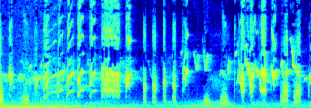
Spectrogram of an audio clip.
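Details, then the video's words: A male Javan myna sings energetically in the morning, a full fill-in song: a row of upslurred whistled chirps, a hissing burst, then mixed scratchy chirps and ticks. "Masteran Jalak Kebo Pagi Hari Jalak Kebo Jantan Gacor Full isian"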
